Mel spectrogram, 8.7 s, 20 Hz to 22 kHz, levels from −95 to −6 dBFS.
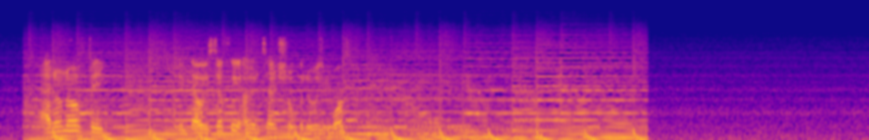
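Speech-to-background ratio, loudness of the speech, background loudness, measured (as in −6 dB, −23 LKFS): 1.0 dB, −27.5 LKFS, −28.5 LKFS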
